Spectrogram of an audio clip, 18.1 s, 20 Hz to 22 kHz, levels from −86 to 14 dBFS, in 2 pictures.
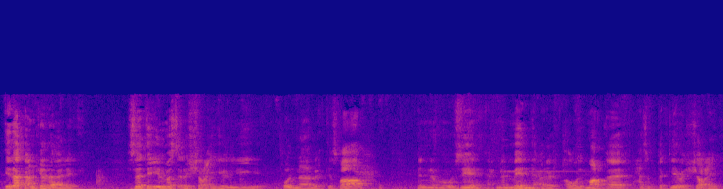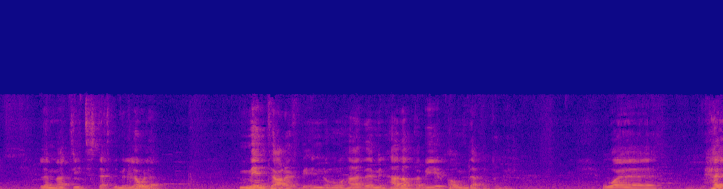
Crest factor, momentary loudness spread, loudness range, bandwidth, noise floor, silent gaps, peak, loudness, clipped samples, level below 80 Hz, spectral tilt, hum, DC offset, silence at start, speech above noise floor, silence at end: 22 dB; 21 LU; 4 LU; 11.5 kHz; -48 dBFS; none; -6 dBFS; -28 LUFS; under 0.1%; -60 dBFS; -5.5 dB/octave; none; under 0.1%; 0 s; 20 dB; 0 s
